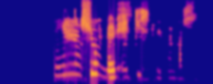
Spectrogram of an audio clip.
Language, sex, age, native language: Icelandic, female, 9, Icelandic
